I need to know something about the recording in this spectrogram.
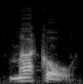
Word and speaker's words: Makow: Right, and then my name is Makow, Makow. Oh. Rhymes with tobacco.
